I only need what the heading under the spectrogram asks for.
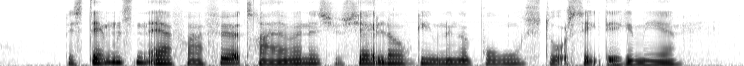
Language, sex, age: Danish, female, 55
